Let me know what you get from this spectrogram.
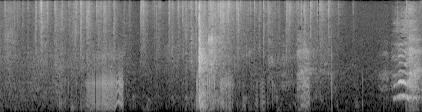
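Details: Playful wrestling between two dogs, Binks and Shorts, one chasing the other. Breathy wheezing huffs, a sharp snap near the middle, scattered scuffles, and a brief tonal whine-growl at the end.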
